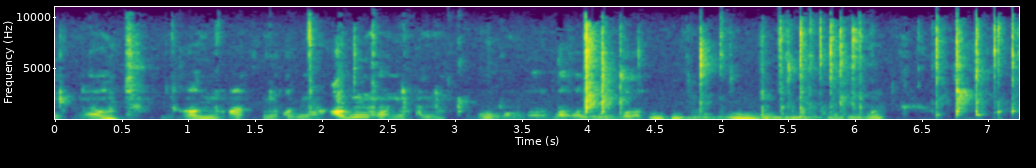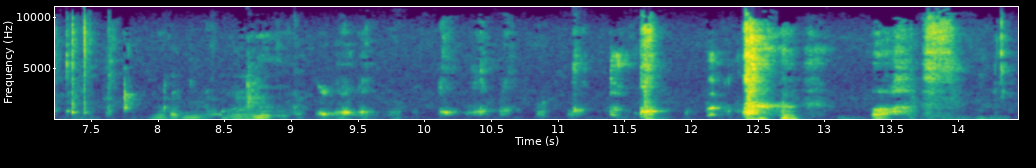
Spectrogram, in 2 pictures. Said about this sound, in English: I think I just coughed up some blood.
